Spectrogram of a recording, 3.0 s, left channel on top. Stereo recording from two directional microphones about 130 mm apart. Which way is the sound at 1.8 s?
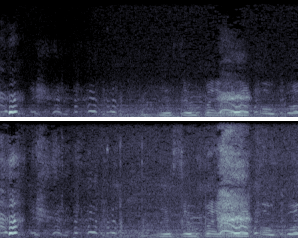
45° right (ahead or behind).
